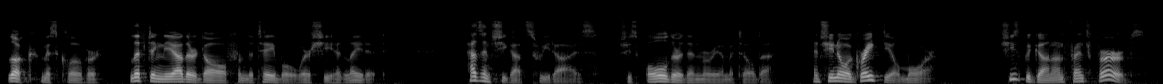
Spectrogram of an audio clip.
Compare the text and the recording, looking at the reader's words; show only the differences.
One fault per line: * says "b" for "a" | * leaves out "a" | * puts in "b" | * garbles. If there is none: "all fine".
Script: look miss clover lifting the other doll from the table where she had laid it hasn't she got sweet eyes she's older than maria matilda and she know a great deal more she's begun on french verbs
all fine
